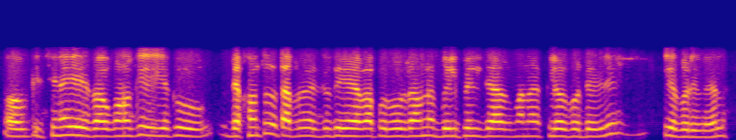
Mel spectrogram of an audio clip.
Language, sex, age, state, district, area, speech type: Odia, male, 30-45, Odisha, Sambalpur, rural, conversation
